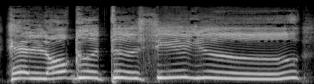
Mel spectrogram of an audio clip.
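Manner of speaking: high, drawn-out, patronizing greeting; condescending Rick Perry. Retold or imitated. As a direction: greet them loftily in a slow, high-pitched voice.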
